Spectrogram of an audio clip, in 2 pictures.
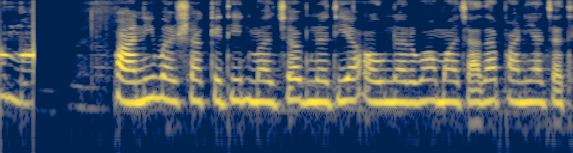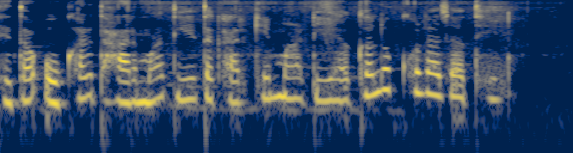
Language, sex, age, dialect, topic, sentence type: Chhattisgarhi, male, 18-24, Western/Budati/Khatahi, agriculture, statement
